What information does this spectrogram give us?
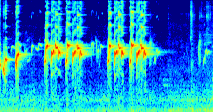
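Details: Sooty-headed bulbul song meant to attract bulbuls: sharp rising chirps followed by paired bursts of quick, bright, bubbly notes, then quiet.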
